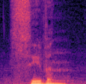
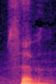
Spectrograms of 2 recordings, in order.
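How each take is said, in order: First: It is said in a New Zealand accent. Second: It is said in an Australian accent. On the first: "A Kiwi will say" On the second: "An Australian will say"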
